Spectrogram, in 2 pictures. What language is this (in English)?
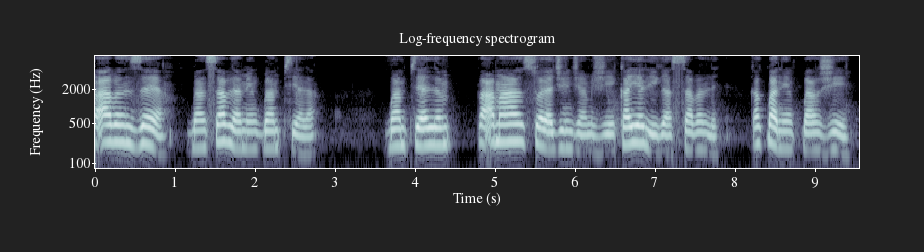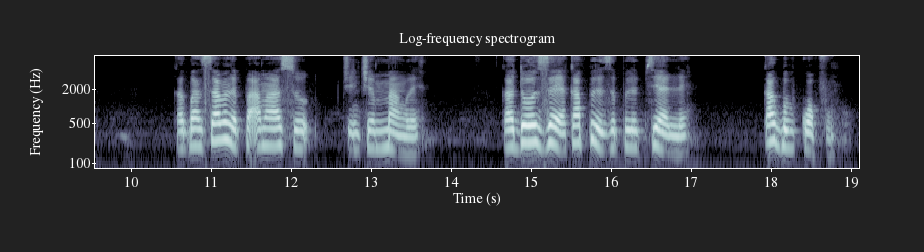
Dagbani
